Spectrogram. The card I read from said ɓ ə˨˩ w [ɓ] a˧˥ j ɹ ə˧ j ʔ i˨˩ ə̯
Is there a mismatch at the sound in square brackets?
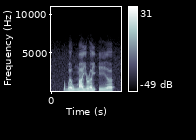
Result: yes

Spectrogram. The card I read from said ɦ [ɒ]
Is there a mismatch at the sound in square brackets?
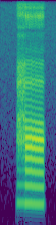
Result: yes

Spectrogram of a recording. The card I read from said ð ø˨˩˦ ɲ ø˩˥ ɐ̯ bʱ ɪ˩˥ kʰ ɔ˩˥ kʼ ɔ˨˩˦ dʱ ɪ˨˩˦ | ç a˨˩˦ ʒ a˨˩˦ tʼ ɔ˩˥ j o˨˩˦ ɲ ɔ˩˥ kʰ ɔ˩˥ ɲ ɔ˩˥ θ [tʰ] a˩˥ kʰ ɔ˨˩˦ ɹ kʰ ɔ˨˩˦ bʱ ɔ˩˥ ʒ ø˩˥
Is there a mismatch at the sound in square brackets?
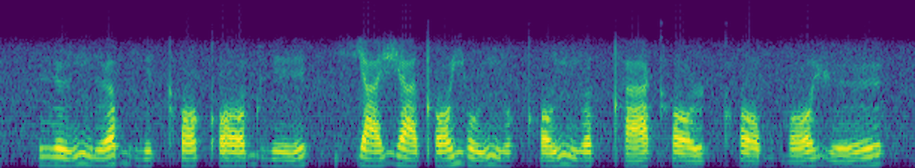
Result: no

